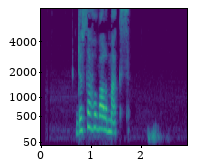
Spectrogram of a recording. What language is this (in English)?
Czech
